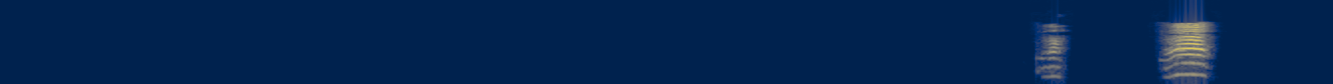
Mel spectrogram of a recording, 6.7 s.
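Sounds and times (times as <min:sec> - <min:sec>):
grey-headed swamphen calls: 0:05.2 - 0:06.0.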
